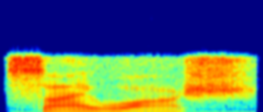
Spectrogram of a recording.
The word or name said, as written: Siwash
